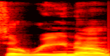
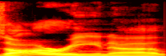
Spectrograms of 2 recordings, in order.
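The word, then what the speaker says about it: Tsareena: bound sweet isn't pronounced Serena like Blake Lively's character in Gossip Girl instead it's pronounced Zarina like Czar which is a type of royalty and when you manage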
